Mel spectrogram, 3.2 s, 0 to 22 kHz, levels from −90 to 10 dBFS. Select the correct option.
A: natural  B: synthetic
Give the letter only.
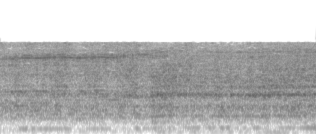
A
